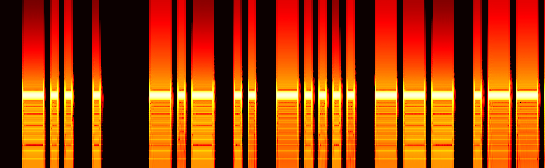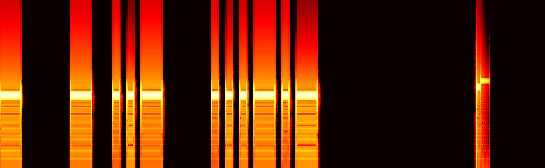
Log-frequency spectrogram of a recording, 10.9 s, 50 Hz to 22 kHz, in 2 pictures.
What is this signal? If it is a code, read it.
Morse code, heard as a keyed tone, about 17 wpm, 700 Hz. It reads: DE KI6OJ TU <SK>
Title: K1USN SST QSO Practice 17wpm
